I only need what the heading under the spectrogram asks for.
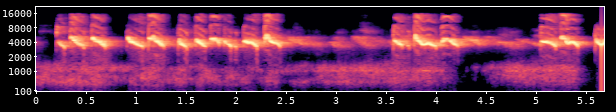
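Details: White-rumped shama song recorded 29 August 2021: a dense, rapid stream of harsh, buzzy high notes, about four per second, in two long bursts over a faint low background hum.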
